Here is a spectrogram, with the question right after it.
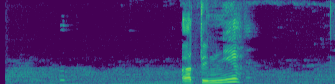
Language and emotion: Russian, neutral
